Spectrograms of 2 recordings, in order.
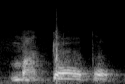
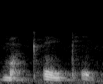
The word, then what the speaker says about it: Matopo: And one of these parts of Africa, sir, is a remarkable place called the Mountains of the Round Rocks, Matopo, wrongly pronounced Matopo, in Zimbabwe.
